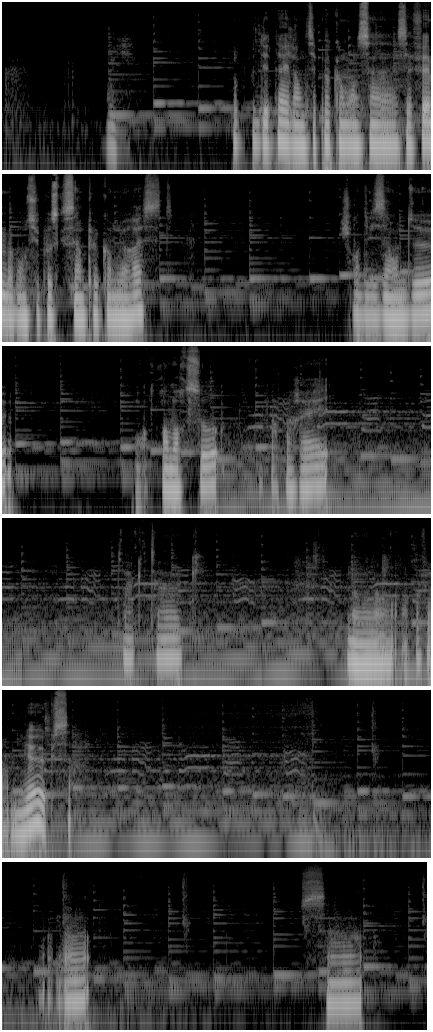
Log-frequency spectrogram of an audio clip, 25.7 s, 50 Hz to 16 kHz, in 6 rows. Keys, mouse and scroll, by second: 2.9 scroll up 1, 5.4 middle drag, 6.0 scroll, 6.5 shift+middle click, 6.7 scroll, 7.4 scroll up 1, 7.9 shift+middle click, 8.3 click, 8.6 g, 10.1 a, 10.2 a, 10.7 ctrl+r, 11.7 1, 12.3 click, 12.5 g, 13.5 click, 13.6 g, 14.1 click, 14.2 g, 16.0 click, 16.1 g, 17.1 click, 17.3 g, 18.6 2, 18.7 click, 19.2 e, 21.0 r, 21.9 click, 22.4 e, 23.0 r, 23.6 s.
